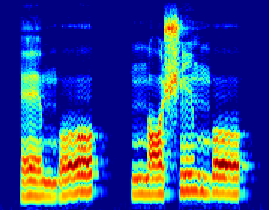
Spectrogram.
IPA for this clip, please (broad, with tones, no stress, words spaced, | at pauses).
e˨mo˨˦ | nɔ˧ʃĩ˦ mo˧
